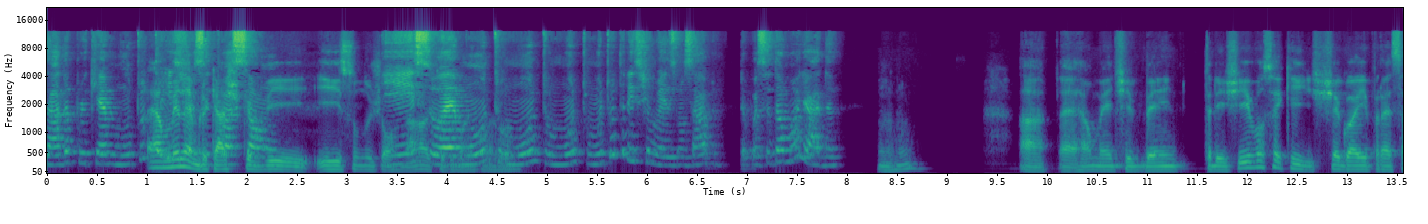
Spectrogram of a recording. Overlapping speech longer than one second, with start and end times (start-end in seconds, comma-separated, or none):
1.0-2.4, 3.3-4.8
